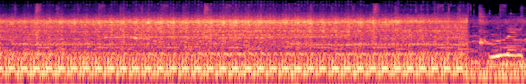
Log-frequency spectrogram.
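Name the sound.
Subaru WRX engine idling while bleeding cooling system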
